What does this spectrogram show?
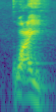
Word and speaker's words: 癸: 呢個字癸，真正嘅讀音係癸。 10 天干之一癸水，師傅咧之前喺影片裏邊咧讀過係癸嘅，不過呢，呢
